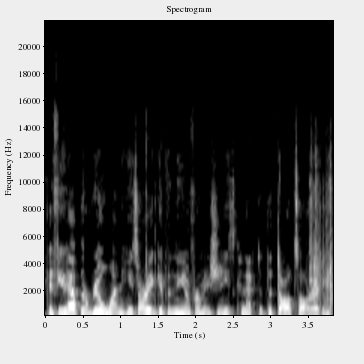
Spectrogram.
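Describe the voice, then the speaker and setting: A woman giving an informal psychic tarot reading, thinking aloud in short, halting phrases and muttered questions. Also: mid-range voice, very animated, noisy background.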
